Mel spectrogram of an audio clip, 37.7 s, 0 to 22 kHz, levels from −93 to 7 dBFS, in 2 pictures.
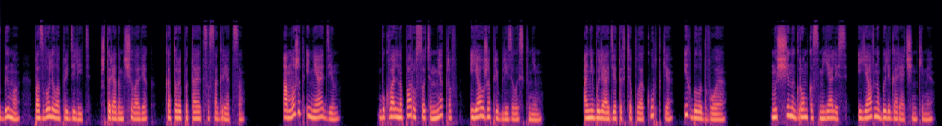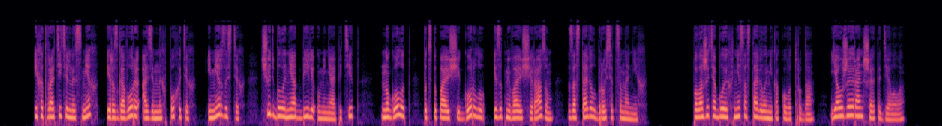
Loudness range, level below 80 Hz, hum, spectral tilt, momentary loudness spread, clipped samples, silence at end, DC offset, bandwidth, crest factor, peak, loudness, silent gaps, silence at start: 3 LU; -50 dBFS; none; -7 dB/octave; 11 LU; under 0.1%; 0.75 s; under 0.1%; 11 kHz; 16 dB; -4 dBFS; -20 LUFS; 5.16-5.58 s, 6.95-7.33 s, 11.12-11.53 s, 14.78-15.19 s, 18.95-19.37 s, 32.07-32.47 s; 0 s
